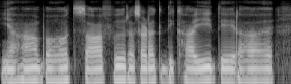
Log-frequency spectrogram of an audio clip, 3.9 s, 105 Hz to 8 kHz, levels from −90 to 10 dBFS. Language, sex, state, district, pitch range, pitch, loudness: Hindi, male, Jharkhand, Ranchi, 115-125 Hz, 120 Hz, -17 LUFS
